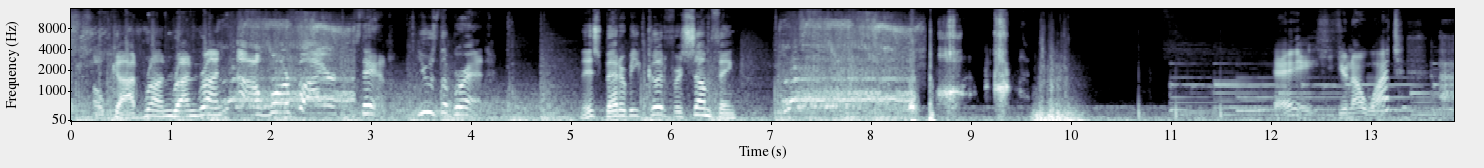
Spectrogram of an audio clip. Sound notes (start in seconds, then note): 7.1 creature roars; 8.5 creature chokes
